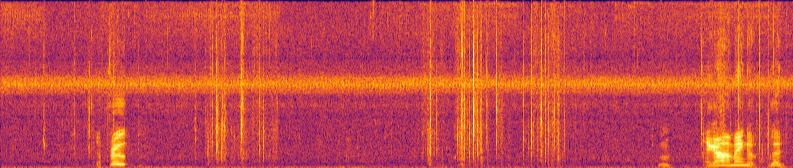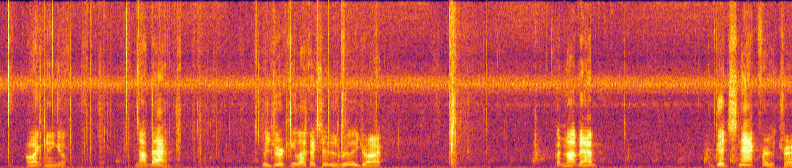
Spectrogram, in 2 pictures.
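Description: A plastic wrapper crinkles in a man's hands.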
